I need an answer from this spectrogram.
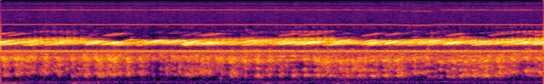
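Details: Night chorus of tree frogs, toads and pond frogs in early spring in Missouri: a dense, continuous high peeping and trilling band with mixed lower pulsing croaks beneath, steady throughout.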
